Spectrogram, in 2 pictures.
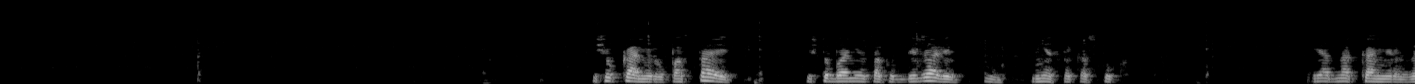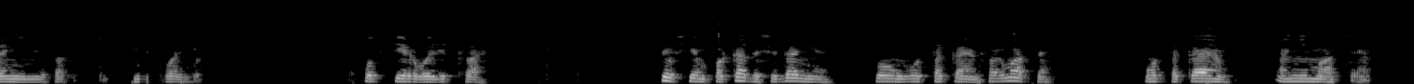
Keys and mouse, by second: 2.1-6.5 middle drag, 7.7-9.3 middle drag, 12.2-15.3 middle drag, 16.3-17.9 middle drag, 19.8-21.7 middle drag, 22.3-24.4 middle drag.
